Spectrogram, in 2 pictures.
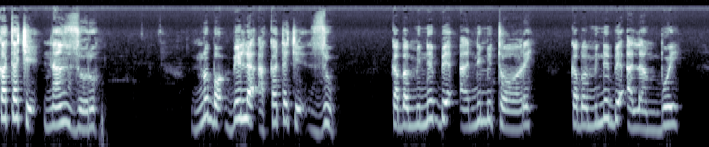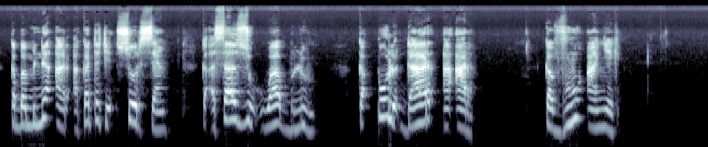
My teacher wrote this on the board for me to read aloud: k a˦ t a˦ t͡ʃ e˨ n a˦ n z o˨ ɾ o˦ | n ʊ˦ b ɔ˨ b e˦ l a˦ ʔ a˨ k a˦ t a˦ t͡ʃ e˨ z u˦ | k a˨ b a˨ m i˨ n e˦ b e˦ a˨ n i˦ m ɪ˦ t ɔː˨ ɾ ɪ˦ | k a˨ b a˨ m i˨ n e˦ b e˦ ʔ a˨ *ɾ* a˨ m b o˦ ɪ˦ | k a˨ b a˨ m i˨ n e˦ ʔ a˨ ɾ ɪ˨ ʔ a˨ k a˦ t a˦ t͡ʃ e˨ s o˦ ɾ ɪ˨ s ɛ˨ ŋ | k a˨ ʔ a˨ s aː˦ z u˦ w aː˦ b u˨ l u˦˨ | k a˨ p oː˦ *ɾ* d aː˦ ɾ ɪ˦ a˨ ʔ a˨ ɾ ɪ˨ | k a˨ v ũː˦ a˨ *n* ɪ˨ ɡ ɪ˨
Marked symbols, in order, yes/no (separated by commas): no, no, no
